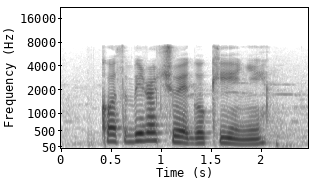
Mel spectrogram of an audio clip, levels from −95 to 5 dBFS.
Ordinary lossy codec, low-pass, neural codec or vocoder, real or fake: none; 7.2 kHz; none; real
